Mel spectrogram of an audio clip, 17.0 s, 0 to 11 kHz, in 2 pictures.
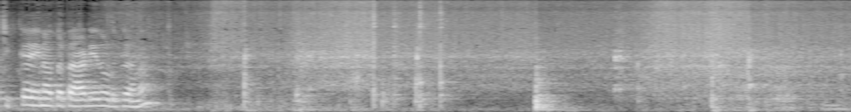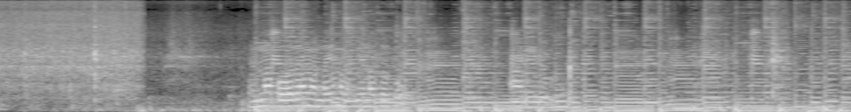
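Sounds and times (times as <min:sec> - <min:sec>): chicken sizzling in hot oil: 0:01.3 - 0:10.0.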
